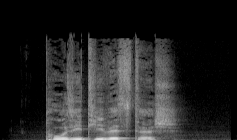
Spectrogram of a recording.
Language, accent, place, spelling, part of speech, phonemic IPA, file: German, Germany, Berlin, positivistisch, adjective, /pozitiˈvɪstɪʃ/, De-positivistisch.ogg
- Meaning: positivistic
